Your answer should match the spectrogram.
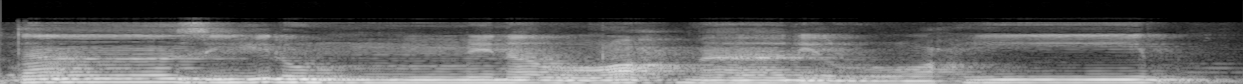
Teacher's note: ہا ساکن پہ ہم سے میم کو 2 حرکات لمبا کریں گے. نون کو الرحیم کی را سے ملائیں گے، یہ بھی ادغام شمسی ہے، را پر پڑھیں گے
